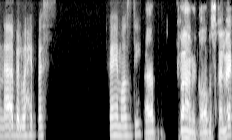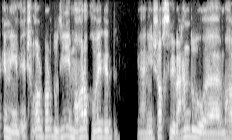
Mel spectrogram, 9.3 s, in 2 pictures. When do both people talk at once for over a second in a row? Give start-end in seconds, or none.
none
